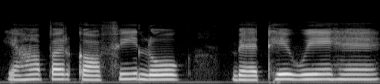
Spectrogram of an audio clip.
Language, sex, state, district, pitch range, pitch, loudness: Hindi, female, Madhya Pradesh, Umaria, 215-235 Hz, 230 Hz, -14 LUFS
